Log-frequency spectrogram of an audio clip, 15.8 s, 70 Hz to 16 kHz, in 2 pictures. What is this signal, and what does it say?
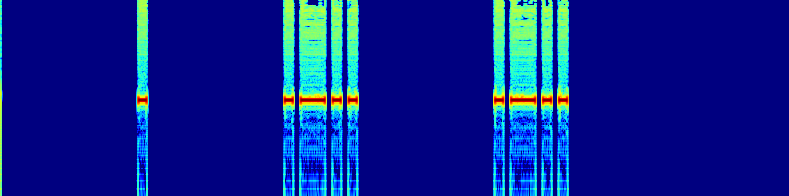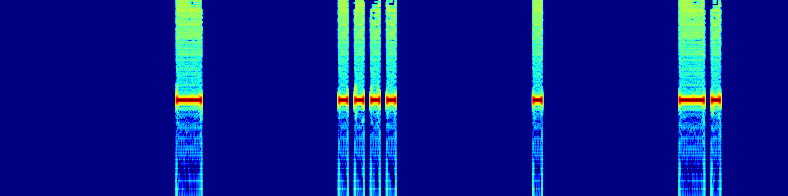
Morse code, heard as a keyed tone, about 15 wpm, spaced as for 5 wpm, 1000 Hz. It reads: ELL THEN
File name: qotdfiles / 5wpm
